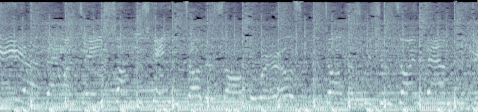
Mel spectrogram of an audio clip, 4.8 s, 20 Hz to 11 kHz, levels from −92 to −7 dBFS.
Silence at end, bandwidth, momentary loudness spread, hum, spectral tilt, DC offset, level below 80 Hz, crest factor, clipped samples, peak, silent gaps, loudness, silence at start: 0 s; 11 kHz; 1 LU; none; -4.5 dB/octave; under 0.1%; -24 dBFS; 14 dB; under 0.1%; 0 dBFS; none; -14 LUFS; 0 s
